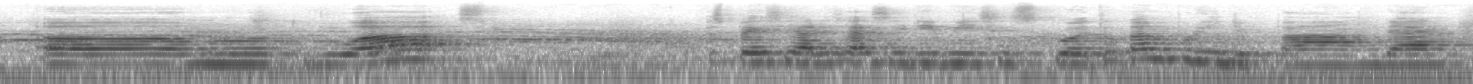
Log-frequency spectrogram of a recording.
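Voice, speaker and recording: Young girl, higher voice, off-mic, roomy noisy space. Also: moderate pace. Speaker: interviewee, student. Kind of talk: casual interview answers. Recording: distant echoey room, noisy background.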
